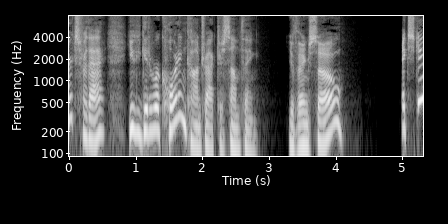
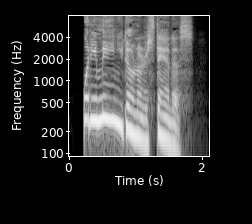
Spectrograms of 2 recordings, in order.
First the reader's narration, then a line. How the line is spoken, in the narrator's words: Catherine shouted back at the bird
